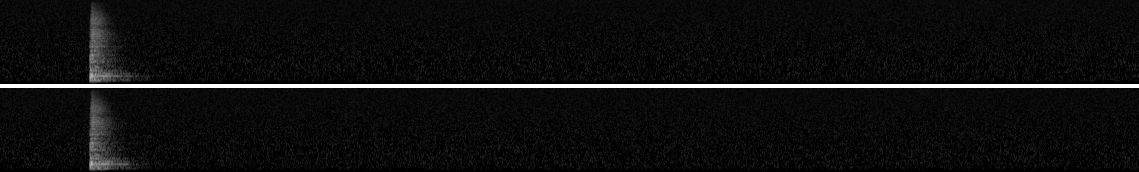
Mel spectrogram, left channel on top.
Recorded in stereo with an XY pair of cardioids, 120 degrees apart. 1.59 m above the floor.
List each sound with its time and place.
0.9 s a snare drum: 5° left, 2 m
